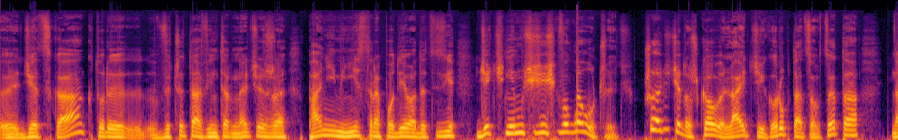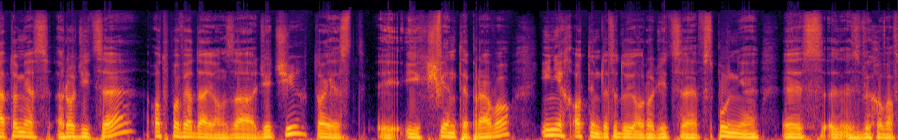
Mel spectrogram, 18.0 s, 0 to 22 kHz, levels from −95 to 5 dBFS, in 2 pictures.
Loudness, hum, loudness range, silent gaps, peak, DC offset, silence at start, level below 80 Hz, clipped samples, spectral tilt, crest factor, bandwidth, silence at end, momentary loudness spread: -13 LUFS; none; 1 LU; none; 0 dBFS; under 0.1%; 0 s; -24 dBFS; 0.5%; -7 dB/octave; 12 dB; 15.5 kHz; 0 s; 5 LU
